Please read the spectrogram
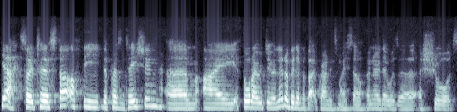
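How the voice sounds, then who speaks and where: A man with a British accent at a fairly quick pace. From UK. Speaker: HR communications manager, workshop presenter. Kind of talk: webinar presentation. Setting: video call.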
